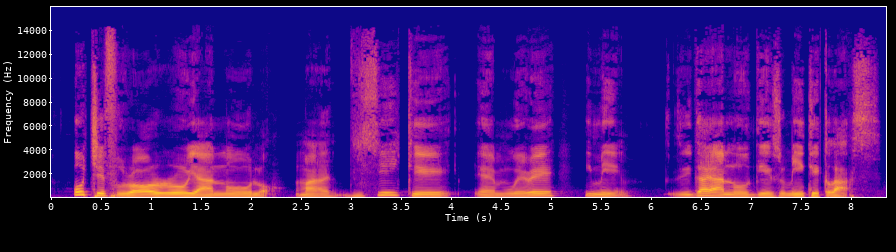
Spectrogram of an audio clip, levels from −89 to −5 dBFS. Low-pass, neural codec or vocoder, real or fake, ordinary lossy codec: 14.4 kHz; codec, 44.1 kHz, 3.4 kbps, Pupu-Codec; fake; MP3, 64 kbps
